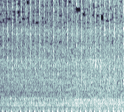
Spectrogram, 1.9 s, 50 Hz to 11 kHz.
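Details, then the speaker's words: Cub Cadet riding mower, about 200 hours, after a new belt; crisp, even exhaust beat around a dozen pulses a second, steady with no misses or knocks, runs really good. "but yeah I'm pretty happy with this it runs really really good"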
